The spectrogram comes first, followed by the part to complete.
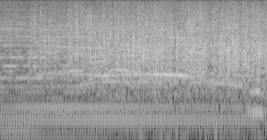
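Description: Concert audience breaking into applause as the song ends, while the final held chord rings underneath and stops just before the end.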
